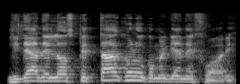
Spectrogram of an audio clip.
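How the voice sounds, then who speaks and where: A man's voice: a little high, sing-song, normal speed, bright, forceful tone. A man hosting a radio interview, giving concise prompts and formal announcements.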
